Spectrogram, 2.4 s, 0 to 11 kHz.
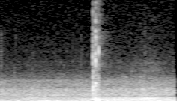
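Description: Knipex electrical installation pliers stripping brittle old 1960 cloth-and-rubber-insulated house wire: one short sharp snip about two-thirds of the way in, over a low steady background.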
